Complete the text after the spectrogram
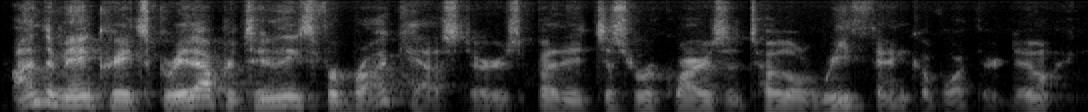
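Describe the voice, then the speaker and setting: An American man giving conversational, analytical interview answers as an expert guest, thoughtful and halting, often restarting his phrases. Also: on the low side, lively intonation, slightly rough. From United States. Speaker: media research executive, interview guest.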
